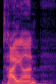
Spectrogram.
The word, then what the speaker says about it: Taillon: The the Yankees pitcher Talion, is that how you pronounce Taillon. it? – Taillon.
